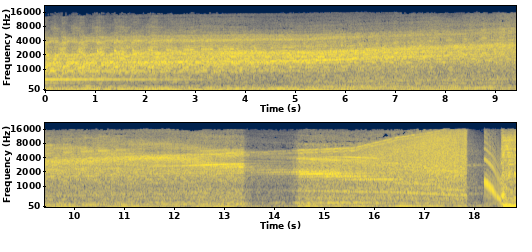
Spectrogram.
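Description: A hardcore techno DJ mix in a beatless build-up: a sustained bass drone under layered synth tones that slowly rise in pitch. It dips out for about a second two-thirds through, then a steep upward sweep climbs near the end and cuts off just before the drop.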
